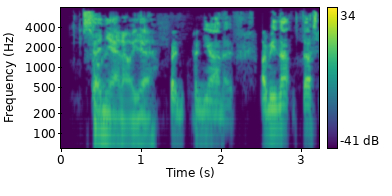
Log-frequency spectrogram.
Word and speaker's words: Fagnano: But to be fair, with what you said about, is it pronounced Fagnano? Fagnano, yeah.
